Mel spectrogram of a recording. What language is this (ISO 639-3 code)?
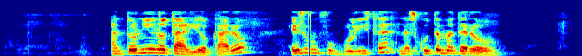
cat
